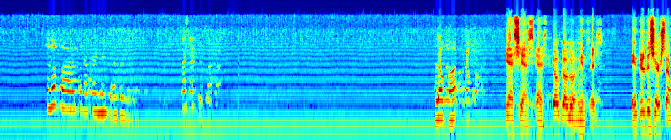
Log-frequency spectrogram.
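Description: A young woman speaks, heard over an online call.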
